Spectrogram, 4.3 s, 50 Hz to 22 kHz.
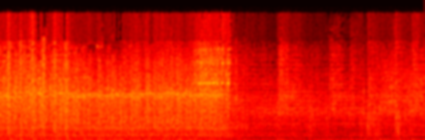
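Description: Gunfire in the XCOM 2 video game, a dense continuous burst of rapid shots with mechanical clatter, loud and close, easing slightly after the midpoint.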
